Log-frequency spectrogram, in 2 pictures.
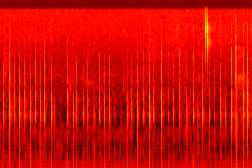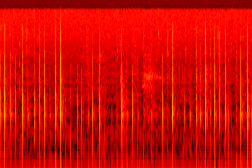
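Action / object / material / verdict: tap / soft nylon fabric bag / nylon / none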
